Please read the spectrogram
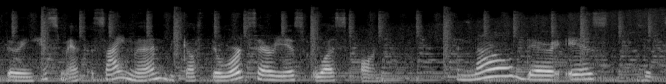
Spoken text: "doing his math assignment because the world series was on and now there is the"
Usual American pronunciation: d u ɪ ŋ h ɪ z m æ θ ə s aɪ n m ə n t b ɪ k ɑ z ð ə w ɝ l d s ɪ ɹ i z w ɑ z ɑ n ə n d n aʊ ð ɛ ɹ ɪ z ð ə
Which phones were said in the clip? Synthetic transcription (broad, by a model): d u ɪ ŋ h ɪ s m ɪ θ ə s aɪ n m ə n t b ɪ k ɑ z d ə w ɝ d s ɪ ɹ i s w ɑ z ɑ n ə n n aʊ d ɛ ɹ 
